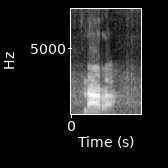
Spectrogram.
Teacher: kapag nasa gitna po ng dalawang vowels naging R po ang sound R Tapos po yung a nas gitna po ng dalawang a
